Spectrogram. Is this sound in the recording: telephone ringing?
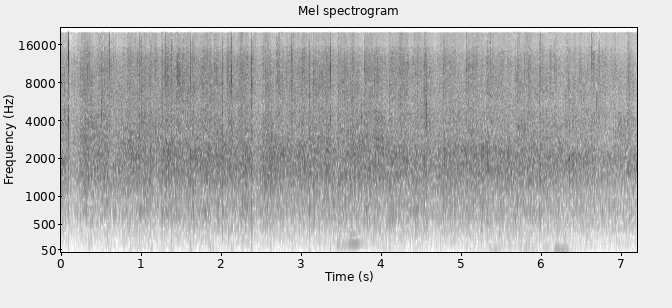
no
